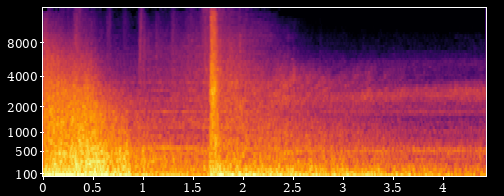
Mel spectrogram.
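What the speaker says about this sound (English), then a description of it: "the howitzer can be fired while on the move." An M109 Paladin self-propelled howitzer fires once with a loud, deep boom that rolls out and decays, followed by a sharp crack and a long fading rumble, with no voices.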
